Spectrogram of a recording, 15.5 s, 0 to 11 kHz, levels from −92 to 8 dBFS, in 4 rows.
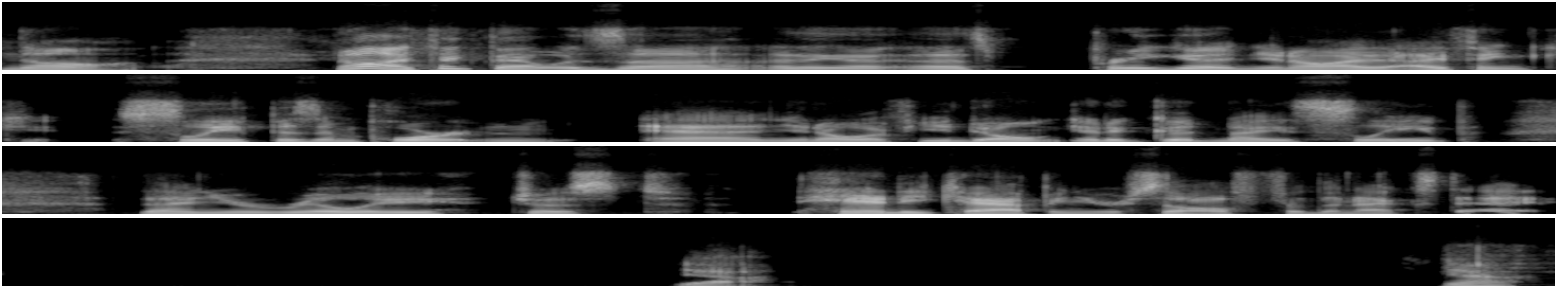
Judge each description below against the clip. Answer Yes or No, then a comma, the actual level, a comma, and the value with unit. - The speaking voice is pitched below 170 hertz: Yes, low, 135 Hz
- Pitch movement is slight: No, average, 4.8 semitones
